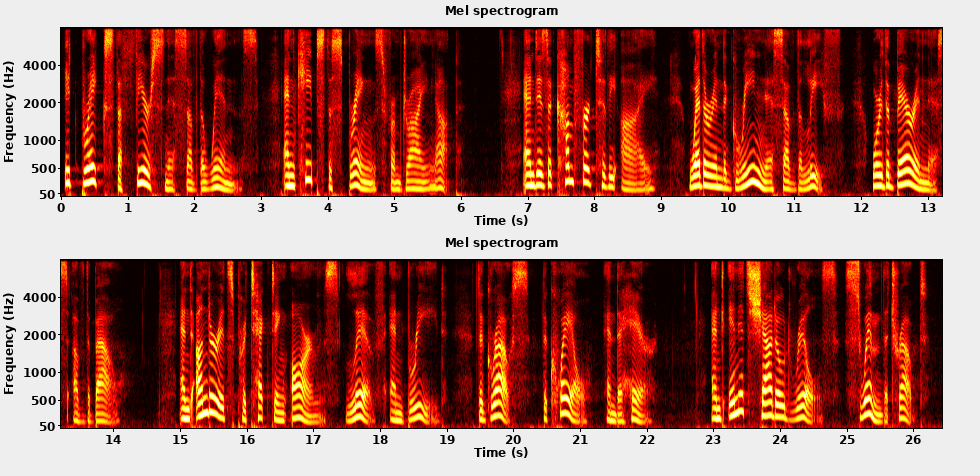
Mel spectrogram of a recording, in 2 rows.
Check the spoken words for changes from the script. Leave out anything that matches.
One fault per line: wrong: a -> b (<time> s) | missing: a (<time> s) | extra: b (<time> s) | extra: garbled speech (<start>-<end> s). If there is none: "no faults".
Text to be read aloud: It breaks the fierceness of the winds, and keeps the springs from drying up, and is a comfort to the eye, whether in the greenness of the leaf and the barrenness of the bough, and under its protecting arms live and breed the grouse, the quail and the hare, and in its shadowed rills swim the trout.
wrong: and -> or (12.2 s)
